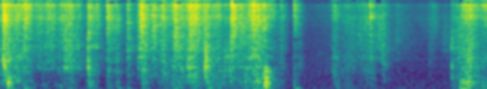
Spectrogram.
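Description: Rustling and scraping of a small cardboard box being handled and its flaps folded, with small knocks, stopping about three seconds in.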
